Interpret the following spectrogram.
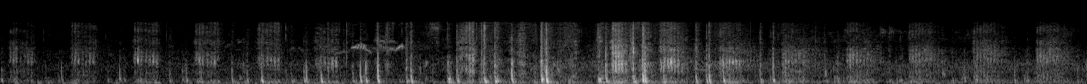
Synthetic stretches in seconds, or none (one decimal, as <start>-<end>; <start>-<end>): none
